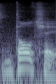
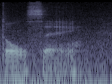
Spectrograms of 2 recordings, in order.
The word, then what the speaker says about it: dolce: See, it's dolce. It should be Italian pronunciation. So, you're wrong. Starbucks is always right. I like always repronounce it for him. I say dolce because that sounds correct, not dulce.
